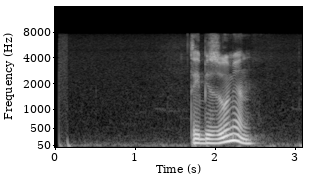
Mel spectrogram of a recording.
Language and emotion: Russian, neutral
